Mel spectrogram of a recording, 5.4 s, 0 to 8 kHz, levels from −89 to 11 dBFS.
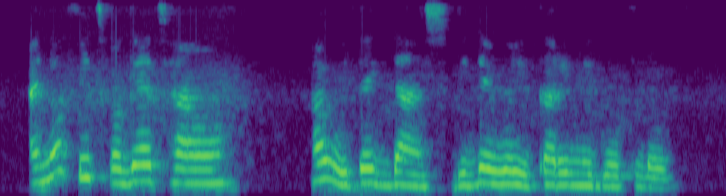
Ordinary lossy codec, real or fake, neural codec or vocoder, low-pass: none; real; none; 7.2 kHz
